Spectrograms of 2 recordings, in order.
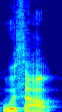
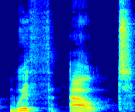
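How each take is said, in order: First: The final T becomes a glottal stop. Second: The final T is clearly released. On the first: "pero yo digo" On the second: "tú puedes decir en inglés neutral"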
